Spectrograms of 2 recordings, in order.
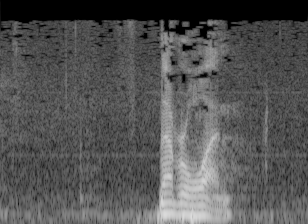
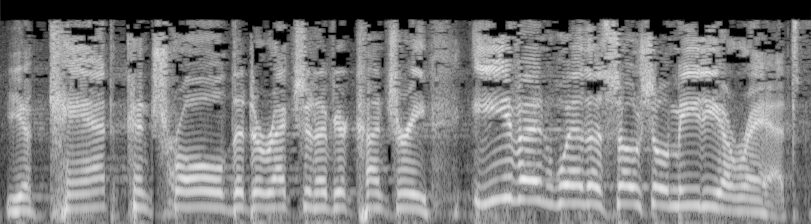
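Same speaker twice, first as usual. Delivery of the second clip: louder, higher, driving the point home; emphatic; 8 semitones higher, 4 dB louder than usual. Real, not acted. Pastor warns Facebook posters, louder and higher. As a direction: hammer it at the congregation. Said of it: "let me say it with emphasis".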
